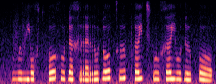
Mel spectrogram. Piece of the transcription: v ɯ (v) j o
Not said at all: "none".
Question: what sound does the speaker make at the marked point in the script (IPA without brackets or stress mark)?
v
